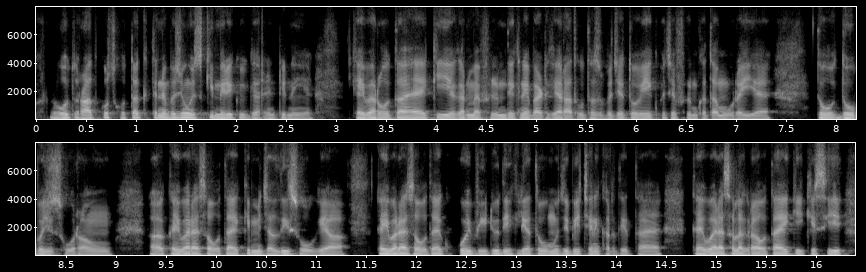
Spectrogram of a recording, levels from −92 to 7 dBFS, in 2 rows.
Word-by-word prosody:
रोज 115 +5 0
रात 110 0 +2
को - - 0
सोता 140 0 -2
कितने 145 -1 0
बजे 140 +2 +2
हूँ, 150 - +7
इसकी 135 +3 -1
मेरी 125 0 +3
कोई 125 0 -5
गारंटी 95 0 -5
नहीं 95 -4 -6
है। 90 - -11 0.4
कई 115 - +4
बार 125 +1 +3
होता 110 +1 +1
है 115 +1 +4
कि 115 0 0
अगर 115 +1 0
मैं 115 0 +2
फ़िल्म 110 0 -2
देखने 115 0 0
बैठ 105 -1 0
गया 110 +1 +1
रात 100 -1 0
को 110 - -5
10 100 -2 -3
बजे 110 +1 -2
तो 110 +1 -3
1 105 0 -1
बजे 115 - -4
फ़िल्म 110 -1 -7
ख़त्म 100 - -2
हो 95 0 -5
रही 95 -1 -2
है, 95 0 -3 0.5
तो 115 0 +2
2 115 0 +3
बजे 110 -2 +1
सो 100 +1 -3
रहा 100 -2 -2
हूँ। 95 0 -4 0.4
अ, 100 - +2
कई 115 -3 +3
बार 110 0 +4
ऐसा 110 +3 +2
होता 105 +1 0
है 115 - +4
कि 125 +1 -3
मैं 115 -1 +2
जल्दी 105 +2 0
सो 105 -2 +2
गया, 100 -1 0 0.4
कई 120 -1 +5
बार 120 0 +6
ऐसा 115 +1 +3
होता 110 +1 0
है 115 - +3
कोई 115 +1 0
वीडियो 105 +2 -1
देख 110 0 -2
लिया 115 -1 +1
तो 120 - -3
वो 115 - 0
मुझे 110 0 0
बेचैन 110 0 -1
कर 105 -2 -7
देता 95 0 -6
है, 95 +1 -3 0.3
कई 120 - +3
बार 115 0 +4
ऐसा 115 +2 +2
लग 110 -2 +2
रहा 110 -1 +3
होता 105 +2 +1
है 110 -1 +6
कि 115 +3 -3
किसी 115 +1 +2
110 Hz, 285 wpm, -24 LUFS, 105-115 Hz, 0.5 s, हूँ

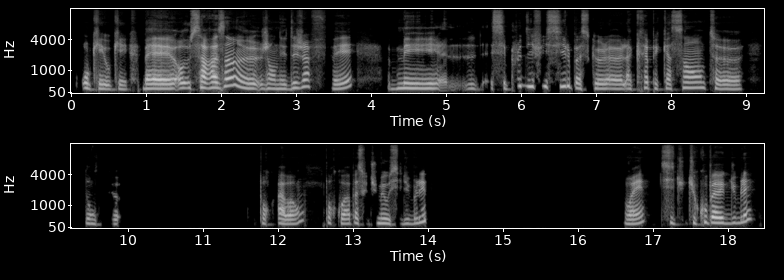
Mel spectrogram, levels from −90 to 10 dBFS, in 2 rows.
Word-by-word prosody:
OK, 210 -4 -1
OK, 175 0 -6 0.3
ben, 200 0 +8
heu, 225 +1 +2
sarrasin, 240 - +5
heu, - - -6
j'en 195 0 -2
ai 190 0 -4
déjà 230 +9 0
fait 230 -1 -3 0.5
mais 210 - 0 0.2
l 200 0 -11 0.2
c'est - - -6
plus 320 -1 -7
difficile 290 0 -2
parce 215 -5 -3
que 215 - -6 0.3
la 195 0 -3
crêpe 235 +5 -3
est - - -5
cassante, 235 +5 -2
heu, 180 -1 -1 0.5
donc 195 -3 -7 0.2
heu - - -6 1.9
Pour - - -8
ah 210 - +3
bon? 190 +9 -1 0.3
Pourquoi? 200 -1 -3
Parce 220 -1 -4
que - - -16
tu 215 - -7
mets 210 - -1
aussi 185 -2 -5
du 195 +2 -9
blé? 220 +10 -2 2.6
Ouais, 195 +6 +1 0.2
si 230 - -6
tu 195 - -11
tu 225 - -3
coupes 255 +2 -2
avec 230 -3 +7
du 230 +3 -7
blé? 290 - -1
210 Hz, 140 wpm, -24 LUFS, 195-235 Hz, 2.6 s, ben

